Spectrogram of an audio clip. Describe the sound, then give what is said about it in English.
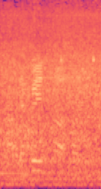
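A steady, dense roar of road traffic at the Yilan Luodong Interchange fills the whole moment without letup, with a few faint, brief violin notes, played by an ice seller at a traditional Taiwanese ice cream stand, barely rising above the wash of engine noise. “The soothing notes of a violin ring out over the roar of traffic.”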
